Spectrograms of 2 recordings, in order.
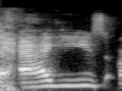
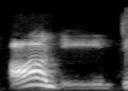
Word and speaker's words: Aggie: Kat, I'm glad you've now been educated on the proper pronunciation and meaning of the term Aggie. While hearing Augie deeply hurt my soul, I remain steadfast in my support of the Free Cat movement.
